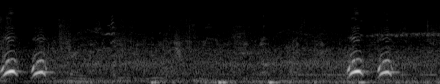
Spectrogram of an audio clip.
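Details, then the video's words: Barking owls at a wildlife sanctuary in Victoria, Australia, on 1 February 2018: a low, dog-like double 'woof-woof' heard twice about three seconds apart, over faint background rumble and a few soft low thumps. "Barking owls at the very end"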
